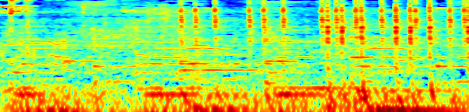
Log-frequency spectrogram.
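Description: Long Bao Bao slot machine playing its game music, with a run of rapid ticks from about a second in as the reels spin.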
